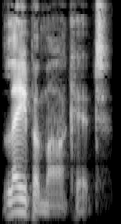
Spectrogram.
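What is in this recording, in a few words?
"labor market", British English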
